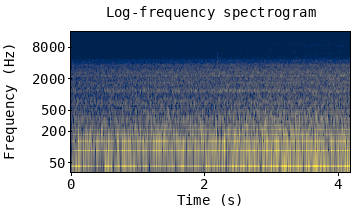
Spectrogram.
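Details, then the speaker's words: Chinese diesel air heater in a garage, fitted with an intake silencer, running at absolute full power. It gives a steady even low roar with a soft hiss, which is normal operation. "so for those of you who haven't got one and I thinking of getting one then that's the noise that's making and that is an absolute full full chat"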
